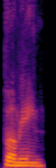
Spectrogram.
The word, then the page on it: pearmain: Indian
